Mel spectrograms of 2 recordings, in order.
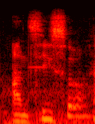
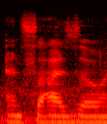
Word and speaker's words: Anciso: Anciso. – Anciso. – Yeah, a lot of people butcher it. Anciso, Anisco, go out a C, a Z.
